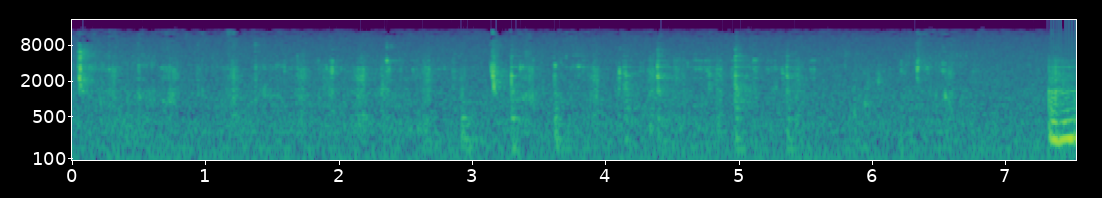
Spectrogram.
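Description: Quiet eating sounds: chewing with small, irregular clicks and smacks of mouth and fingers or cutlery at a plate.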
